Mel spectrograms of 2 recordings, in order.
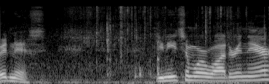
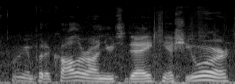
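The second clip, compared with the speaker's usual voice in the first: ordinary talk, nothing marked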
